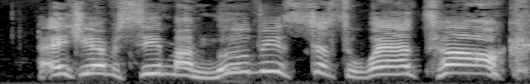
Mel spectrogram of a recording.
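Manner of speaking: very high-pitched, full-on shout on every word. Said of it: ""Why are you shouting?"".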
